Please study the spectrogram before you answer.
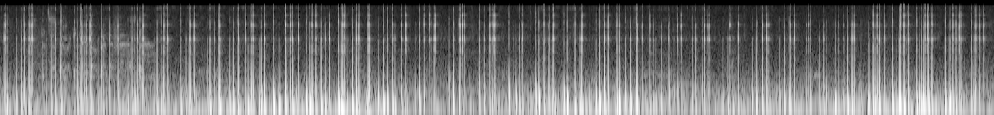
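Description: Long red-painted nails rapidly tap and scratch the glass of a small clear glass candle holder filled with red wax. The result is a dense, continuous stream of short, sharp clicks and scratchy scraping with no lingering ring.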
